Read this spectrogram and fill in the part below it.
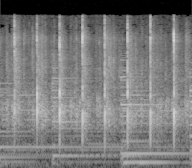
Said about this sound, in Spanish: Dale un fuerte aplauso a él, mi hermano. Gracias Señor.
